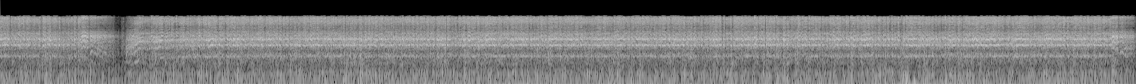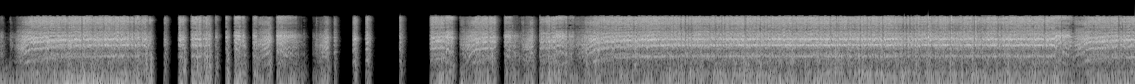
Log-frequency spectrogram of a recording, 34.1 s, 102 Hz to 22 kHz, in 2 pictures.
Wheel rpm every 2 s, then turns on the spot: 90, 160, 160, 160, 160, 160, 160, 130, 130, 90, 50, 70, 130, 160, 160, 140, 160.
none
